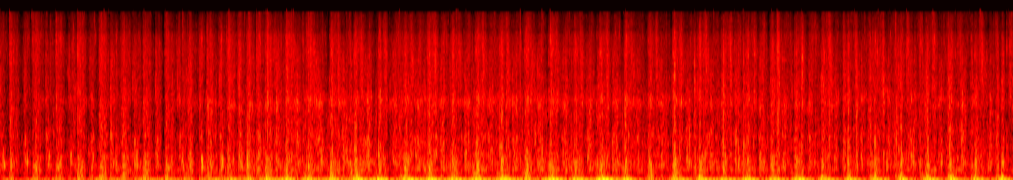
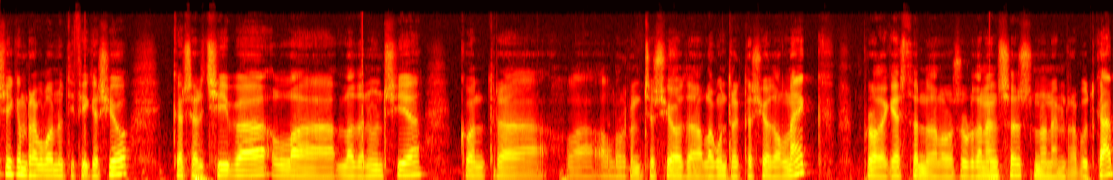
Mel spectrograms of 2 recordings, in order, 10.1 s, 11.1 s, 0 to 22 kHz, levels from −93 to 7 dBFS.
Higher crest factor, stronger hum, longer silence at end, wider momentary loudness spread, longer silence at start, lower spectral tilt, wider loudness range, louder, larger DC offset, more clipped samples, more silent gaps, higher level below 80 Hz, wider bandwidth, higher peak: about the same, 16 dB vs 20 dB; neither; about the same, 0 s vs 0 s; second, 4 LU vs 10 LU; about the same, 0 s vs 0 s; second, -4 dB/octave vs -5.5 dB/octave; about the same, 1 LU vs 3 LU; second, -38 LUFS vs -20 LUFS; neither; neither; neither; about the same, -36 dBFS vs -38 dBFS; about the same, 16.5 kHz vs 16 kHz; second, -16 dBFS vs 0 dBFS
